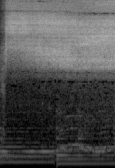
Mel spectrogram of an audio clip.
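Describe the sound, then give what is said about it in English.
A voice imitates a snake's hiss with one long, loud, steady breathy hiss that lasts over two seconds above a low tonal background. “He listened for the sound of the snake. Do you know the sound that a snake makes?”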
